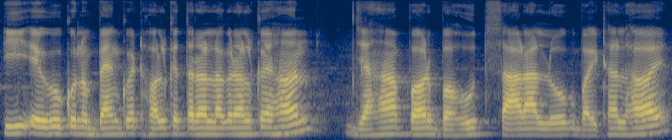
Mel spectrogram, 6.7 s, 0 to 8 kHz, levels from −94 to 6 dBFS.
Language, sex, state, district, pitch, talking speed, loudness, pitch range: Maithili, male, Bihar, Samastipur, 135 Hz, 150 wpm, -17 LUFS, 130-145 Hz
